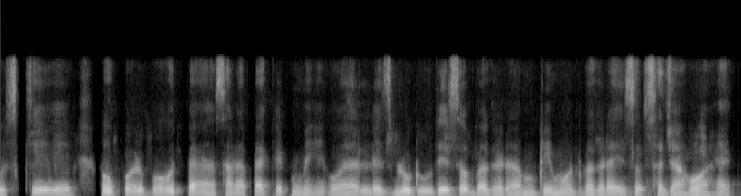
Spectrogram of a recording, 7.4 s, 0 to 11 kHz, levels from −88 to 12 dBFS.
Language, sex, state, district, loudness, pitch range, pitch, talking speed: Hindi, male, Odisha, Khordha, -18 LUFS, 105-120 Hz, 110 Hz, 130 wpm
